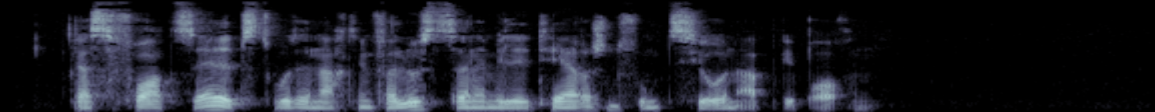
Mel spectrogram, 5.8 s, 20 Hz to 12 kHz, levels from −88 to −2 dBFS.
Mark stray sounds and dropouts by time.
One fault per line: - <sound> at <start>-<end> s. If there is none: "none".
none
